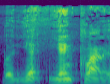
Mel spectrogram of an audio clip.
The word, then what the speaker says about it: Cenk Planer: But Cenk Planer is actually how you pronounce his name.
